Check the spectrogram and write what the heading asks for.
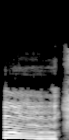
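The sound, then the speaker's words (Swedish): A person vocally imitates the thin, high wailing cry of dying Pikmin from the Pikmin video game, whose souls float up to the sky: one sustained tone of under a second that slowly sinks in pitch before cutting off with a short breath. “Och när Pikmin dör så blir de själar som flyter upp mot eh, skyn och låter typ så här.”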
